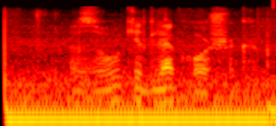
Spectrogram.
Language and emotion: Russian, neutral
